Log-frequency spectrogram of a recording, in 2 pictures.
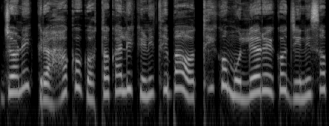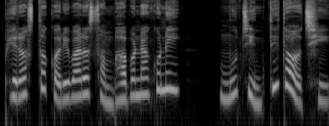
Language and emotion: Odia, fearful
